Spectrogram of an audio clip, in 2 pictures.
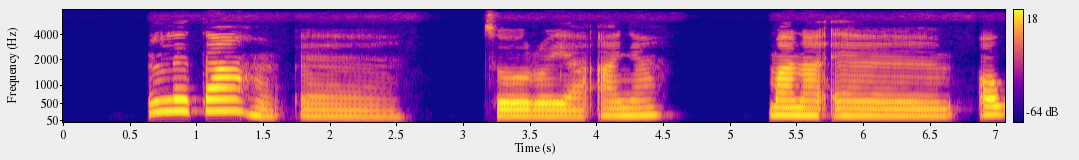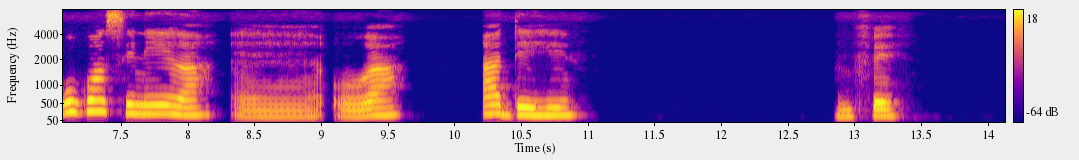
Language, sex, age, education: Igbo, female, 15-29, tertiary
